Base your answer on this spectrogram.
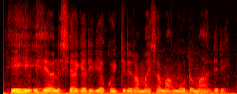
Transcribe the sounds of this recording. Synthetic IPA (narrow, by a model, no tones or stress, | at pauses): hihiːejɔneɕjaɣɛɾiɾiɛkoikiɾeɾamaiʃamamoːdɔmaːðiɾi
